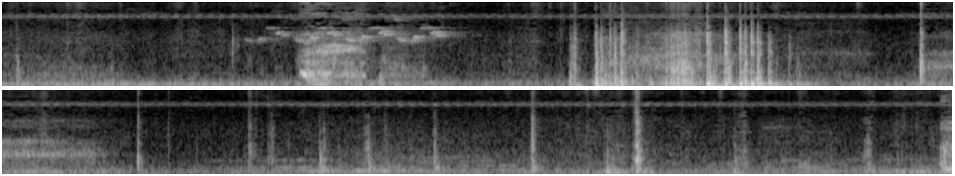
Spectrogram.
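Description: A screwdriver clicks and scrapes against a metal hose clamp.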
